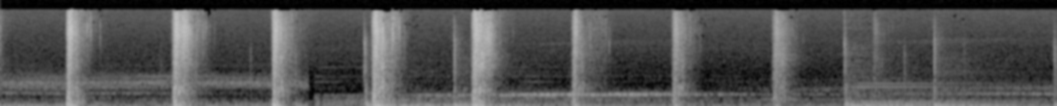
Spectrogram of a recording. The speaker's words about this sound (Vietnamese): Mỗi một câu mày chết với ông này là một cú đập xuống cứ thình thịch.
